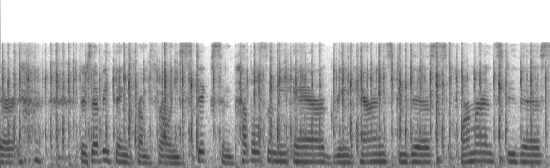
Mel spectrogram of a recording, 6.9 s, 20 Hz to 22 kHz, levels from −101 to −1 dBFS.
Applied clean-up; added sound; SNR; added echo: none; Typing; 3 dB; none.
